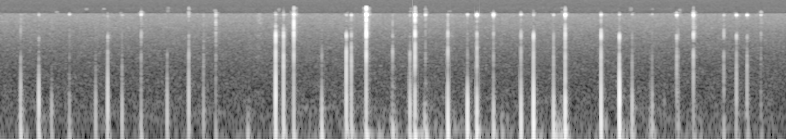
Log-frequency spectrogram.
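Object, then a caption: Small filled glass bottle with plastic cap. Long nails tap and click on the glass body and label of a small, filled glass condiment bottle with a red plastic cap. About thirty quiet, sharp clicks land at an uneven pace, each dying away almost at once. They carry a soft low thump beneath a thin, bright tick.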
